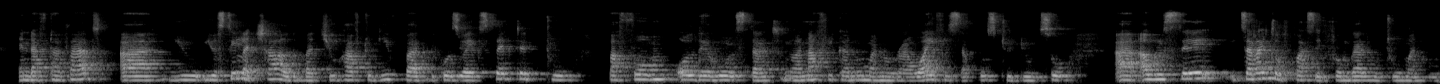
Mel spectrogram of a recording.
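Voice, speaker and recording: Female speech at medium pitch, fairly even in intonation, with audible room echo. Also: moderate pace. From Kenya, Maasai community. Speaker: human rights activist and author. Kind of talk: interview answers.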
